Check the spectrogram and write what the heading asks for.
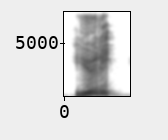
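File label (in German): "yuri", japanische Mädchennamen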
